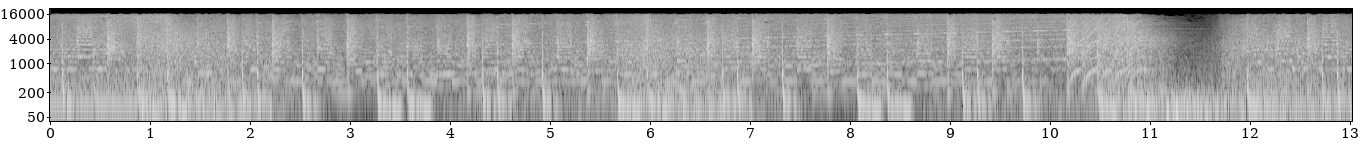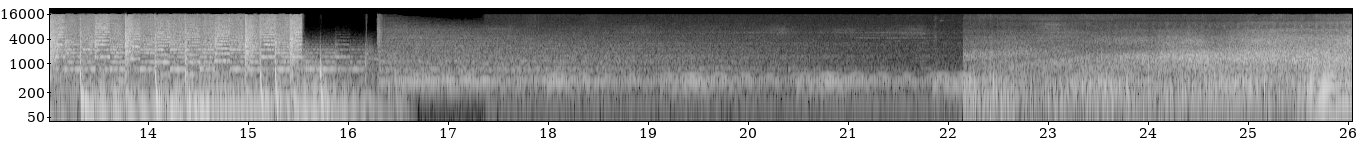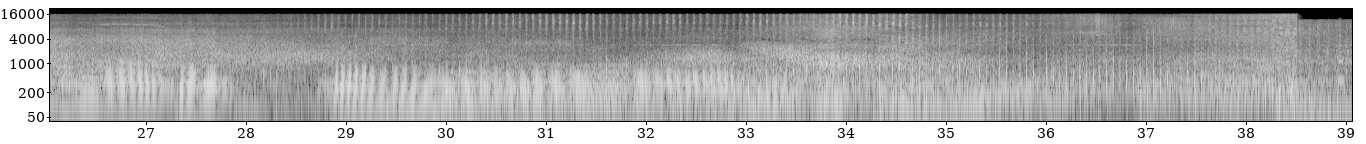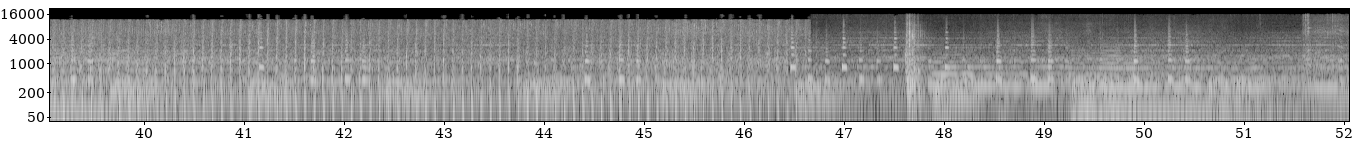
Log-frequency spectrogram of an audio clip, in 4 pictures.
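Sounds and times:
race car engine revving: 25.2s - 40.4s.

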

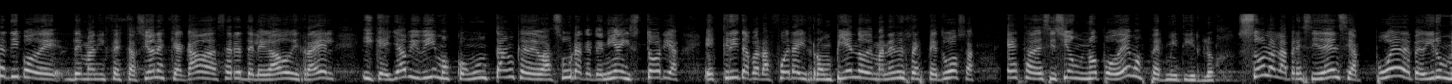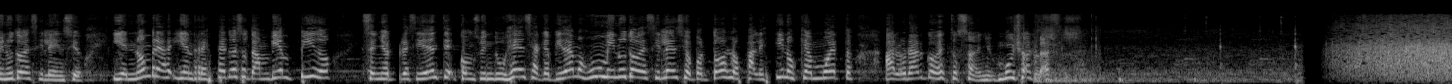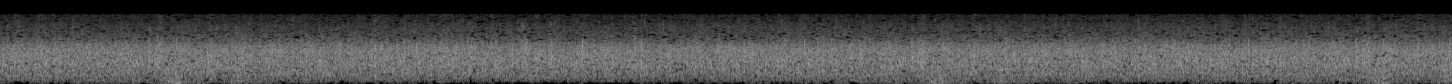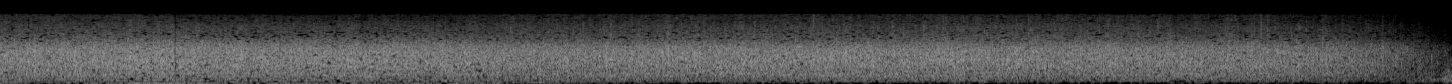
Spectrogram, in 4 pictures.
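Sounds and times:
large crowd applauding: 27.7s - 58.0s.

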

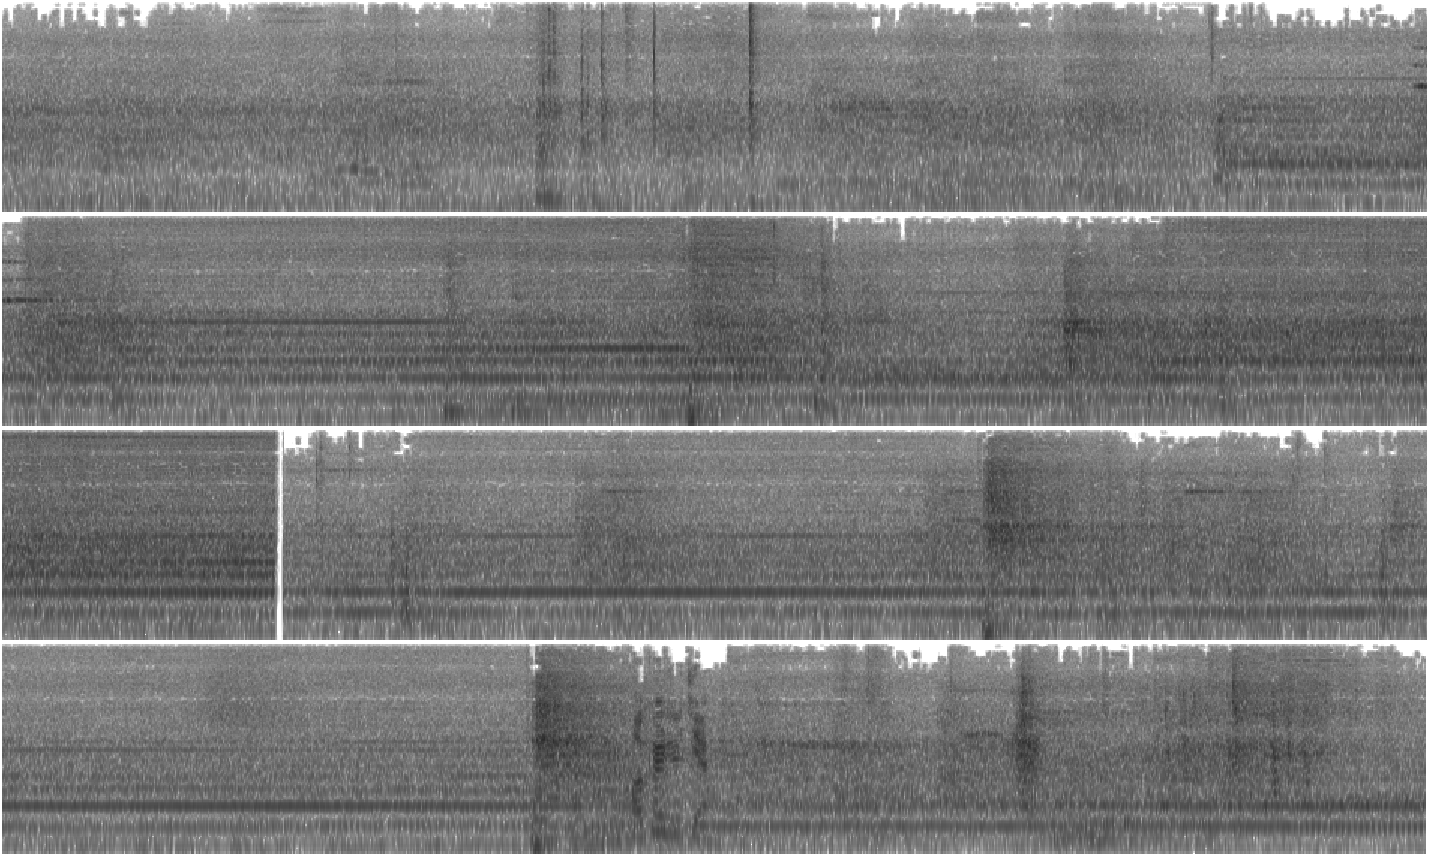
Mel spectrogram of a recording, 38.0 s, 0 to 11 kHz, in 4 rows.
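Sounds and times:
machine motor hum: 8.0s - 37.9s.

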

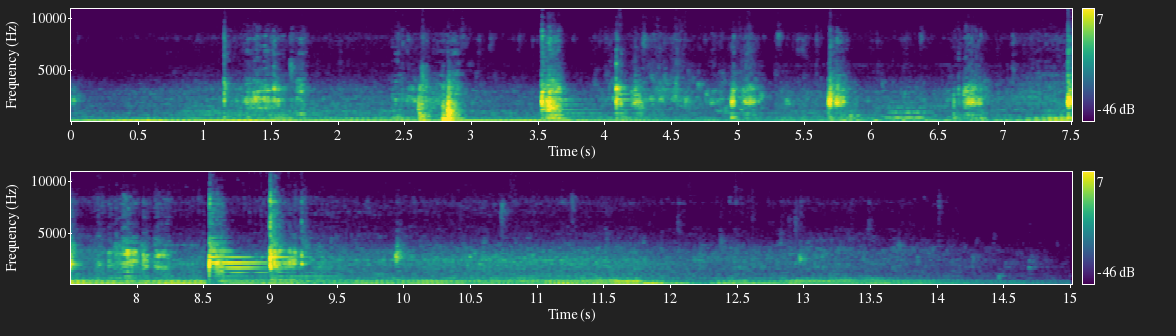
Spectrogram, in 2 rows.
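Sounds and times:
spatula scraping a wok: 0.0s - 10.1s.

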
